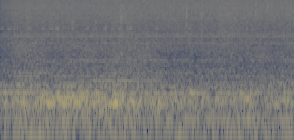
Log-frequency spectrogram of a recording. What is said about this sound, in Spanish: Caminar en vez de coger el coche, la bici, el metro o el helicóptero que está pasando por al lado de mi casa.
